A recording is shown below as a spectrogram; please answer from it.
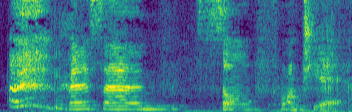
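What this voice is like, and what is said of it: Put-on French accent. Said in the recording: “I'm trying to do a French accent.”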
